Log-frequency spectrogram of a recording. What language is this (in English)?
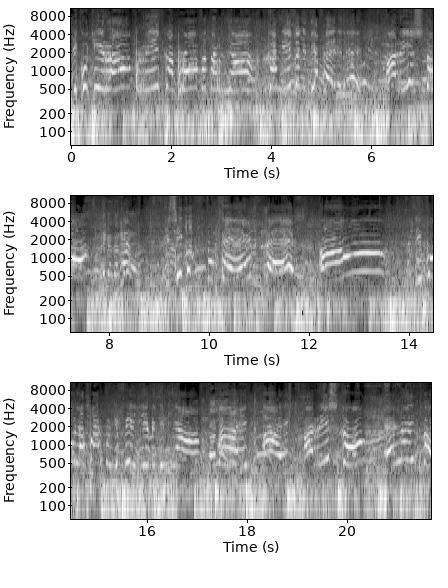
Greek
